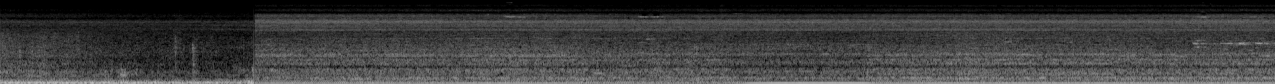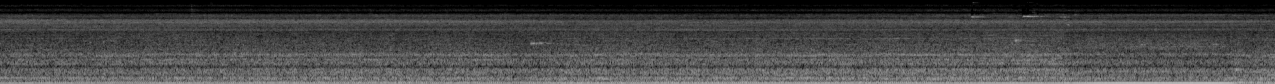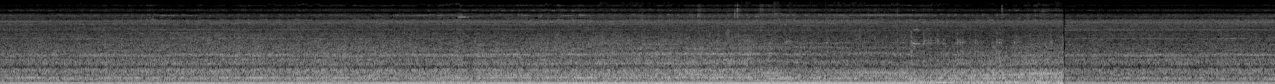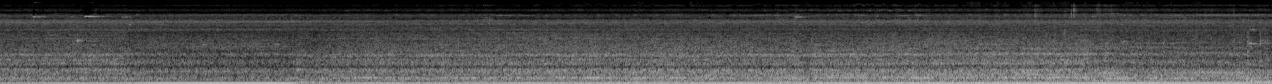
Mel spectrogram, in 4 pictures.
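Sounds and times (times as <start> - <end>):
diesel machinery engine rumble: 0.0 - 50.9.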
